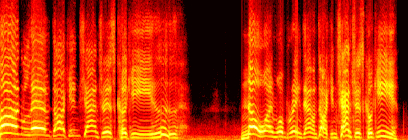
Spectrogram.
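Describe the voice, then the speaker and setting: A high-pitched, put-on character voice speaks at a very slow pace. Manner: villainous, commanding.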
